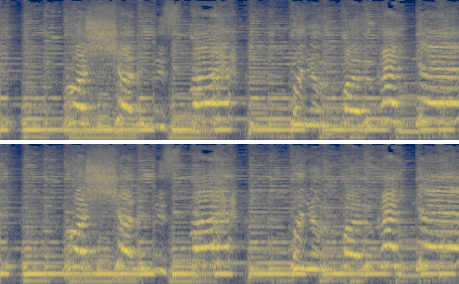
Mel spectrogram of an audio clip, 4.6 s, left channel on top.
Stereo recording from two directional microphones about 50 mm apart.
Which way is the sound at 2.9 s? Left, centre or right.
Centre.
